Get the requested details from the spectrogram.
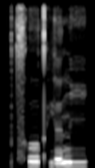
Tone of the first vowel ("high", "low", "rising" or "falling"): high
